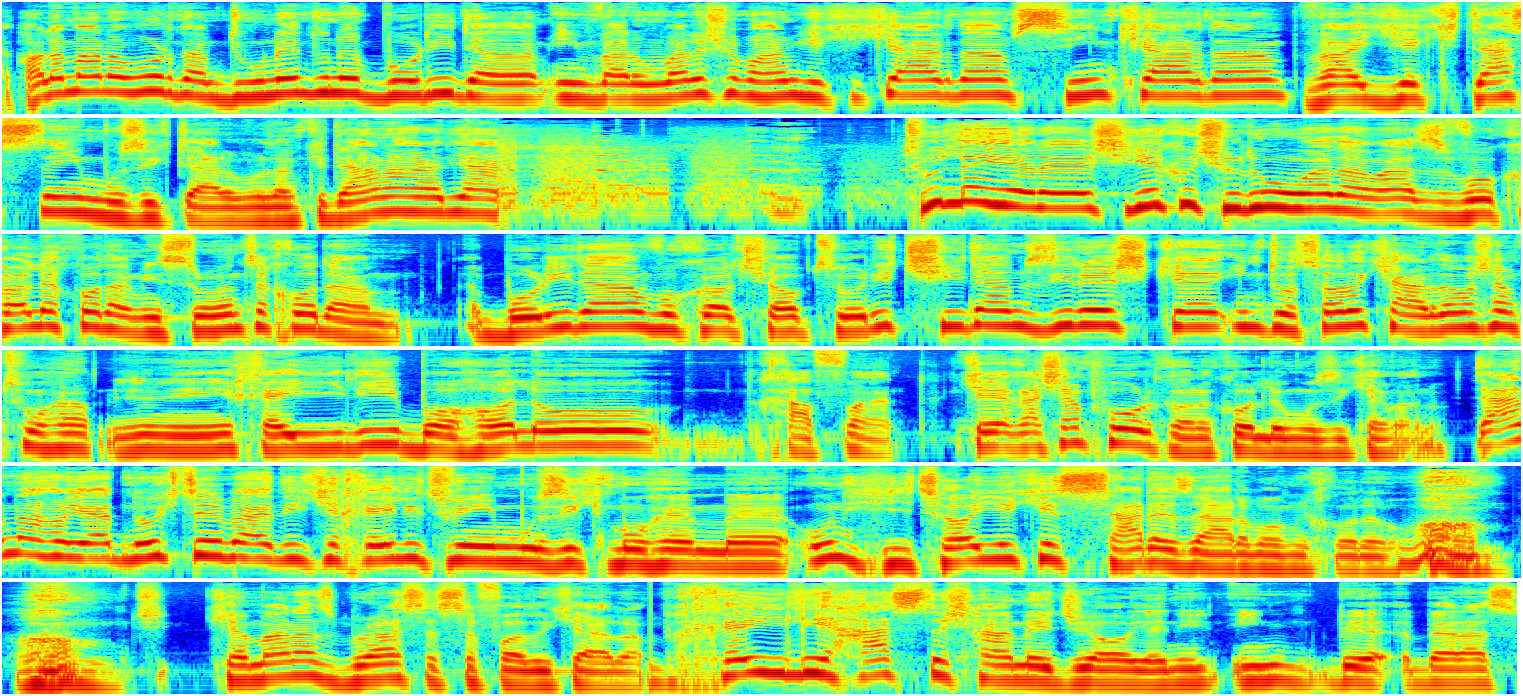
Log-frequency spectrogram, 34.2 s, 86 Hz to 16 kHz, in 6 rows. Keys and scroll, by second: 7.5 space.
